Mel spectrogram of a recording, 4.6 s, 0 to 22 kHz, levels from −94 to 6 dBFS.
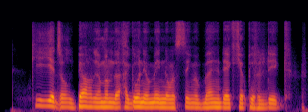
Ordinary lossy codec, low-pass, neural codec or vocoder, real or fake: none; 10.8 kHz; codec, 16 kHz in and 24 kHz out, 0.4 kbps, LongCat-Audio-Codec, four codebook decoder; fake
